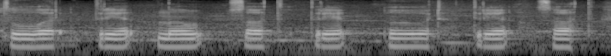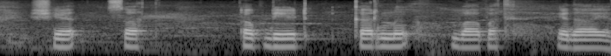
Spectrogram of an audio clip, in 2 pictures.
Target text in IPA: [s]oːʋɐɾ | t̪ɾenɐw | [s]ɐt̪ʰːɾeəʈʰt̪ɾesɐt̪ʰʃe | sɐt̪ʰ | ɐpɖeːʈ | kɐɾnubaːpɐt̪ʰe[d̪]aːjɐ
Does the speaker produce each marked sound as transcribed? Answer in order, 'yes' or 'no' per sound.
no, yes, yes

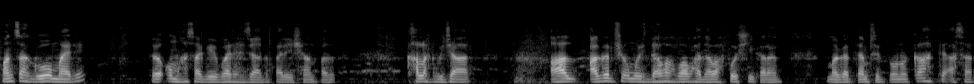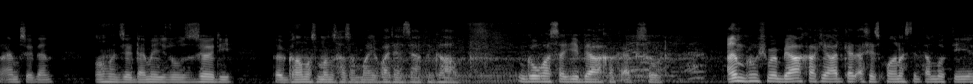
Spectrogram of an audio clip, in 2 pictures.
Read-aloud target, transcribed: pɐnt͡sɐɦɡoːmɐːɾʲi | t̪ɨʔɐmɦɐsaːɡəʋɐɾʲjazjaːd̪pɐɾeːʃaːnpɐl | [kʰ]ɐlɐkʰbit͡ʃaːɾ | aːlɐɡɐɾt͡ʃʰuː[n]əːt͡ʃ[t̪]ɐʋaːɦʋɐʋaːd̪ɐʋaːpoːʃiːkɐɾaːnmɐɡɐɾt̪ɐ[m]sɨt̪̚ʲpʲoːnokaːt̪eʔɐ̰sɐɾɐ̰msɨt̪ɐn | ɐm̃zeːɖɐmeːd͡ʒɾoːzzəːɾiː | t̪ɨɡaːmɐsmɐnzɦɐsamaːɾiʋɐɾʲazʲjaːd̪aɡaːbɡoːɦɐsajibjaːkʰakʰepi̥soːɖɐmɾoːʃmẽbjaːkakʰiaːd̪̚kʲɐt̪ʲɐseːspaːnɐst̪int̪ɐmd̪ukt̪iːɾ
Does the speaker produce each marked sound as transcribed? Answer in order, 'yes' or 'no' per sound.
yes, no, no, yes

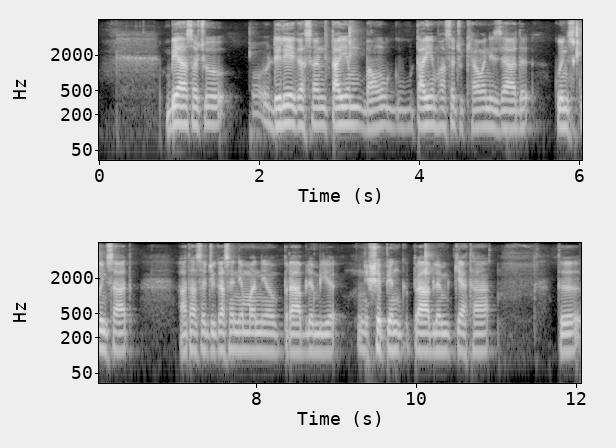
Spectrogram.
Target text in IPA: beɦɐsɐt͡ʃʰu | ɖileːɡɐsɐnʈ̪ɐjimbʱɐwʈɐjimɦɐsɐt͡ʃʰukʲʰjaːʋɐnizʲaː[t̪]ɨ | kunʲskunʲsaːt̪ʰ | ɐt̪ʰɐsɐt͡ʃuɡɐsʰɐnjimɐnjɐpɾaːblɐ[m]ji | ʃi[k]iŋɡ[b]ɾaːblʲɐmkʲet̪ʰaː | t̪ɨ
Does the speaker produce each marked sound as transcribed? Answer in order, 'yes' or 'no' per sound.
no, yes, no, no

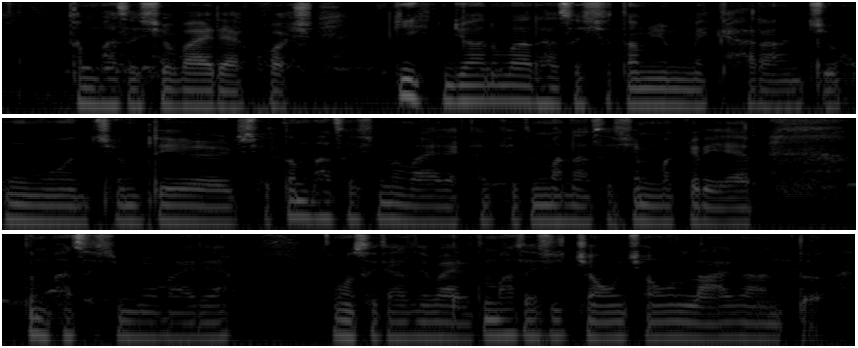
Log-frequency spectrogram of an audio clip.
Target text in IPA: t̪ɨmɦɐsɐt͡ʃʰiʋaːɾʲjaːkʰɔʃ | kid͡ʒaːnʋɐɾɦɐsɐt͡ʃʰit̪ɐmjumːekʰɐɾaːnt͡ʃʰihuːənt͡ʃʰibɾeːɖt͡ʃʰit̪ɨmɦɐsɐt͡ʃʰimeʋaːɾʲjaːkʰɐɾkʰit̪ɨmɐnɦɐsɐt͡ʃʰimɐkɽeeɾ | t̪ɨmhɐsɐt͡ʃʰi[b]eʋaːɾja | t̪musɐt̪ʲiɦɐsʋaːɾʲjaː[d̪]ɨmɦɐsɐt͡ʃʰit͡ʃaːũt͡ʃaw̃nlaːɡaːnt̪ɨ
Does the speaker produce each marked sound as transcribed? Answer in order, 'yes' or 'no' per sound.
no, no

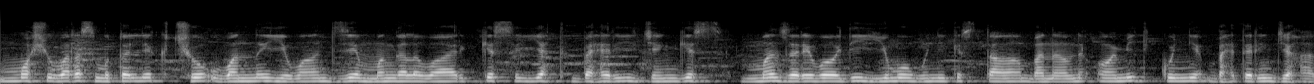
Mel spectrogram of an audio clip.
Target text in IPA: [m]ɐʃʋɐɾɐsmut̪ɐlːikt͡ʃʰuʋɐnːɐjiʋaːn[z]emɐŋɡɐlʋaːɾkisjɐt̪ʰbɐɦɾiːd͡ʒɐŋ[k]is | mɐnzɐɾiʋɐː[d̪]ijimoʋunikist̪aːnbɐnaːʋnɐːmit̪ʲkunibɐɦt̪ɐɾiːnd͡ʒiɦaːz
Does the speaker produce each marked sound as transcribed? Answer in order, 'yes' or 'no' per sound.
yes, yes, no, yes

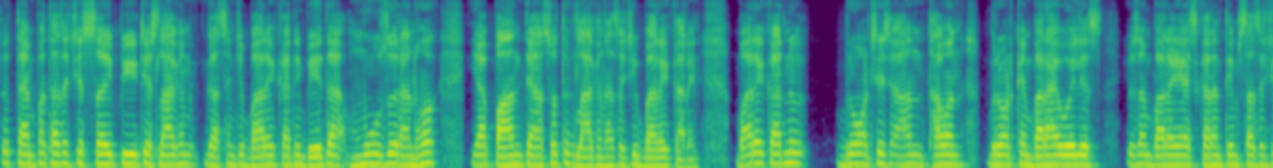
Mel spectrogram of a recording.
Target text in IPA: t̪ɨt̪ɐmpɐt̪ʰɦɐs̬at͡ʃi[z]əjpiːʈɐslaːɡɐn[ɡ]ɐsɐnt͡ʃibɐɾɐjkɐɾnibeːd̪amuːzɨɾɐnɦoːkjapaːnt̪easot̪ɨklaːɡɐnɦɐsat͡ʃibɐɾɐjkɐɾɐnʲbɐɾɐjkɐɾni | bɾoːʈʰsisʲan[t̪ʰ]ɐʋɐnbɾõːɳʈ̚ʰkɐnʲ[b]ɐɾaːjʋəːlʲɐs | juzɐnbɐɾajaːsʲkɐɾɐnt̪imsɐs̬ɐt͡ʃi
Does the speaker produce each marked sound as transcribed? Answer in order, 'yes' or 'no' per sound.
no, yes, yes, yes

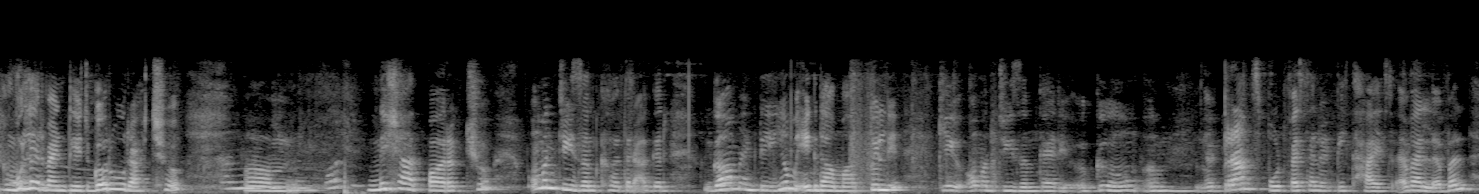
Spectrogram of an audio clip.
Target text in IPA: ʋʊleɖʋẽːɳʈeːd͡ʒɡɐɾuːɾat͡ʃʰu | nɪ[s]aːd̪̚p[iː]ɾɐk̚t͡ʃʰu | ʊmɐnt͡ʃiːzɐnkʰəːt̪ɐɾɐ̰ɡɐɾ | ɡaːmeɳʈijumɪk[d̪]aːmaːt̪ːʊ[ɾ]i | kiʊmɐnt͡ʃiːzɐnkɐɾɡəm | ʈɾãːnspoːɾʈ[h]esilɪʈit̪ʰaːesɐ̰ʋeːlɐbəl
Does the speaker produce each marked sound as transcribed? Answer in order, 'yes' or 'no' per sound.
no, no, yes, no, no

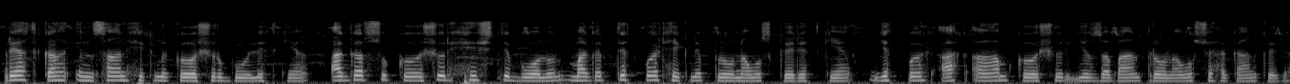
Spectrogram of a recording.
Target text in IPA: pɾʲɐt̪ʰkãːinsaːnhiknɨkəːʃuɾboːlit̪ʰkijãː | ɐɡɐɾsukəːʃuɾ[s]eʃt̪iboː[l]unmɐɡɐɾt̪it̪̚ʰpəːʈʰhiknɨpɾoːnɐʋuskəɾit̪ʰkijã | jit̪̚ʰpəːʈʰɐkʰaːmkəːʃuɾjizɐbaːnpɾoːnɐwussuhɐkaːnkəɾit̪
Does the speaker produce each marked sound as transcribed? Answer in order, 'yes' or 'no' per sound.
no, yes

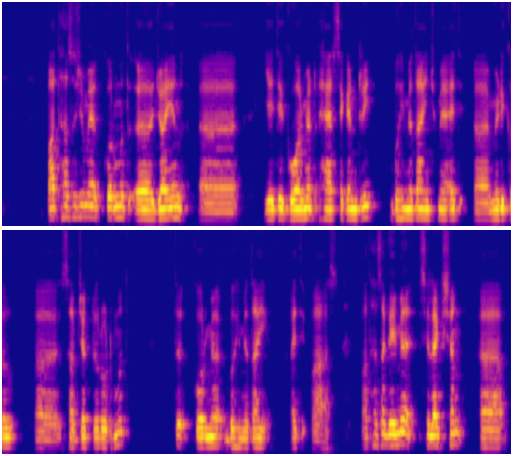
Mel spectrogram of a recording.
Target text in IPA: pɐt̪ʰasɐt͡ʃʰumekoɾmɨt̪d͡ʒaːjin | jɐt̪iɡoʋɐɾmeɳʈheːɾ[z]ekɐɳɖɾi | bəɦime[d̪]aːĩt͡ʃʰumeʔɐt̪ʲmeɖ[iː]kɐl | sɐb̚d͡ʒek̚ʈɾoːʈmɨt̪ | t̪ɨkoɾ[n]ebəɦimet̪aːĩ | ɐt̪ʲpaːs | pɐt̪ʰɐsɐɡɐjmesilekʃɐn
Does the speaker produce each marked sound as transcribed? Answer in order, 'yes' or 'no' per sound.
no, no, no, no

